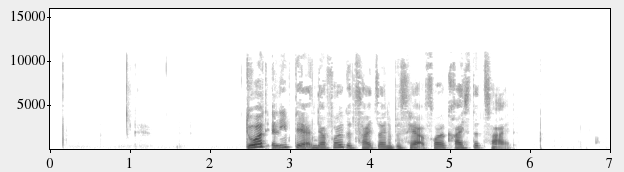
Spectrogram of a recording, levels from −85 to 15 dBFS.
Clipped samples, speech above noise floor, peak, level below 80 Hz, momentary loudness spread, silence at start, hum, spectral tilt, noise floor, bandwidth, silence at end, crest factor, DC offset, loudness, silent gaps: under 0.1%; 55 dB; -4 dBFS; -76 dBFS; 13 LU; 2.45 s; none; -5 dB/octave; -80 dBFS; 11.5 kHz; 1.3 s; 24 dB; under 0.1%; -25 LUFS; none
